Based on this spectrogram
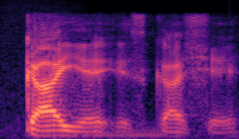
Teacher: my wife is from Uruguay, so their double L's aren't silent. It's a sh sound.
